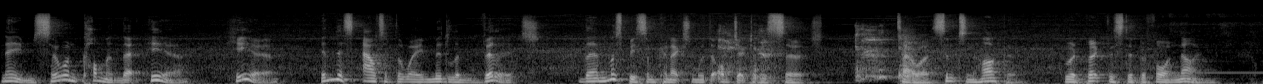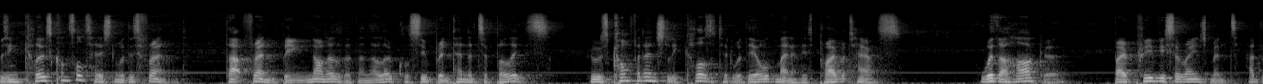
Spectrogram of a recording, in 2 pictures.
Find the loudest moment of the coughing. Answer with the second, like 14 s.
9 s.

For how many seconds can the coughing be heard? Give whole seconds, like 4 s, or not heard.
2 s.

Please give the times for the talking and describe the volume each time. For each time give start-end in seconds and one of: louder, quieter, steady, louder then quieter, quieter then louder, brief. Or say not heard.
0.0-8.2 steady
8.9-21.6 steady
22.4-25.2 brief.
